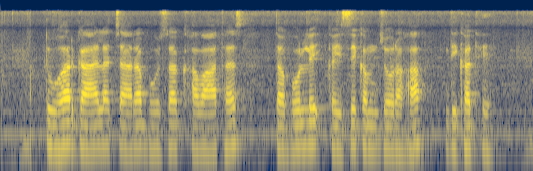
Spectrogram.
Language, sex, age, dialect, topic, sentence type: Chhattisgarhi, male, 18-24, Central, agriculture, statement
